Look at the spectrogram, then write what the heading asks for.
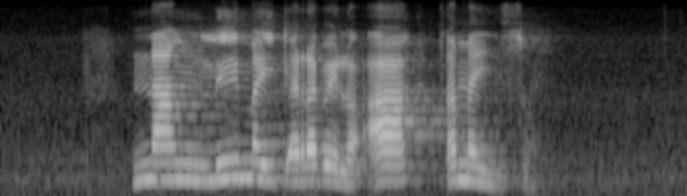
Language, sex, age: Tswana, female, 23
